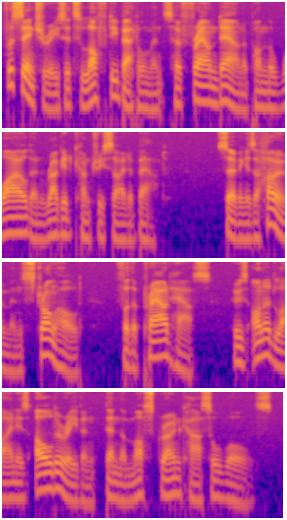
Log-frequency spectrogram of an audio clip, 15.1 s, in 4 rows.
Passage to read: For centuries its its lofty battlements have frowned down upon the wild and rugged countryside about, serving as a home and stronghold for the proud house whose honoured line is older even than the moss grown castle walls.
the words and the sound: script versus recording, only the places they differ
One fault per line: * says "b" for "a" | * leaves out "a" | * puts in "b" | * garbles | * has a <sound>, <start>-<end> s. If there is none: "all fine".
* leaves out "its"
